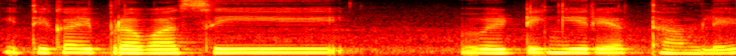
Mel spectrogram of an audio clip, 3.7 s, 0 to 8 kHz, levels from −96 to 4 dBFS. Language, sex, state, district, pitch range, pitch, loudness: Marathi, female, Maharashtra, Pune, 190-200 Hz, 195 Hz, -14 LUFS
